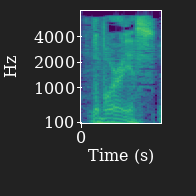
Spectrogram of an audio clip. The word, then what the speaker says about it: laborious: Digging up, you know, your shrubs is a laborious task, you know, and... – Laborious. – Laborious. – You got the accent on the wrong syllable.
